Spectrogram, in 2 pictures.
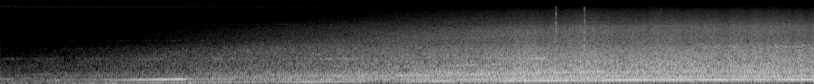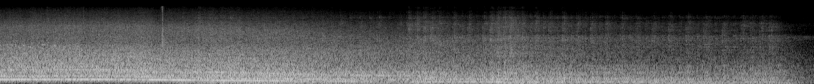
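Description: The motor of a scrap-built car winds up over several seconds to a high steady tone, holds there, then winds back down to a lower steady run, with a strong rushing noise throughout.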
